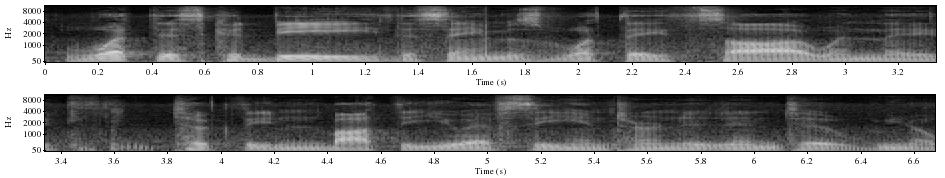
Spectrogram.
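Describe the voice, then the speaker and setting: A man talking casually as a podcast guest, explaining things in a measured, rambling way. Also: deep voice, a little hiss or hum. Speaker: interview guest, combat sport competitor. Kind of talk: casual podcast interview chat.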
